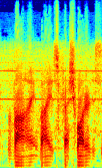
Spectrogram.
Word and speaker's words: wai: of what we call why or vi v should pronounce it with the V sound vi vi is fresh water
